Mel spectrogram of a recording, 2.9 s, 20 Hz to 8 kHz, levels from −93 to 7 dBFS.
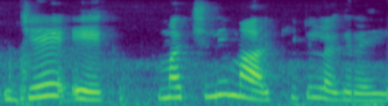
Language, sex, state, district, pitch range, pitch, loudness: Hindi, female, Punjab, Pathankot, 220-290 Hz, 270 Hz, -17 LUFS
